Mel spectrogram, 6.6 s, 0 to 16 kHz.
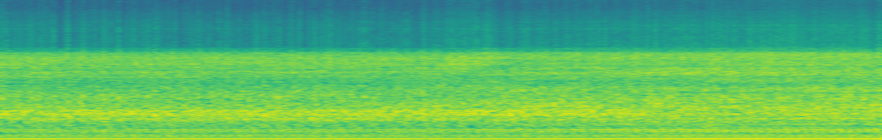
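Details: Cummins ISX CM2250 diesel during DPF regen: loud, sharp, airy chuffing from the intake about two to three times a second, with no mechanical or metallic noise from the engine; owner suspects turbo chuff during regeneration.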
